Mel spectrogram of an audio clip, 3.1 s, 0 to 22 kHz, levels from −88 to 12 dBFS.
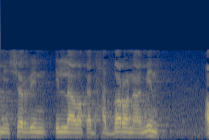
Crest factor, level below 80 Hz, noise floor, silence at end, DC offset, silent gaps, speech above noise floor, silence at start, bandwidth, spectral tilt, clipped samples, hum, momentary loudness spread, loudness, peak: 20 dB; -66 dBFS; -46 dBFS; 0 s; under 0.1%; none; 26 dB; 0 s; 5.2 kHz; -11 dB/octave; under 0.1%; none; 7 LU; -21 LUFS; -2 dBFS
